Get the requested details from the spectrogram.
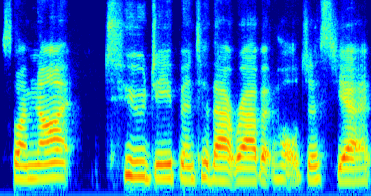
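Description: A woman speaks in an unremarkable speaking voice at a medium pitch and a moderate pace. Her intonation is fairly even, with a quiet background behind her. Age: 20s. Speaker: hockey writer. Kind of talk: casual chat.

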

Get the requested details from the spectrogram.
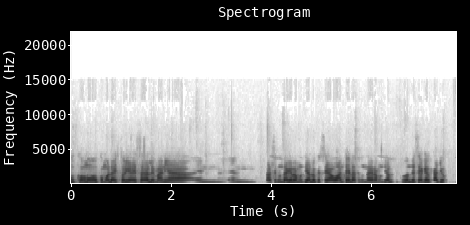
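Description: With an ordinary speaking voice, a man talks at a medium pitch and a moderate pace. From Venezuela. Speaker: podcast host. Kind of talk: casual interview.

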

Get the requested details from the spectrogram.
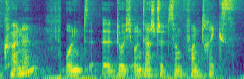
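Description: A man at a medium pitch, with fairly even intonation and a very slow pace, in audible room echo. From northern Germany, near Hannover. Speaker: magician. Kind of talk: casual interview. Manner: hesitant, many fillers.

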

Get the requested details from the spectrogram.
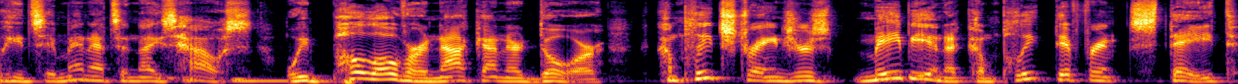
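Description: The voice has a bright, sharp tone, a fairly quick pace and ordinary pitch variation. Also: man. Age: 50s. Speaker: furniture business owner and auctioneer. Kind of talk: casual interview. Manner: animated.

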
